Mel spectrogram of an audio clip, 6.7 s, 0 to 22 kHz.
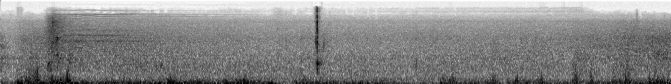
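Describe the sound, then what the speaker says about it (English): Gusty wind of around 11 to 20 mph buffets the microphone outdoors by the water while fishing, a loud, steady rushing roar with a few stronger swells, alone and without talk. "of course it's peak wind time right now"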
